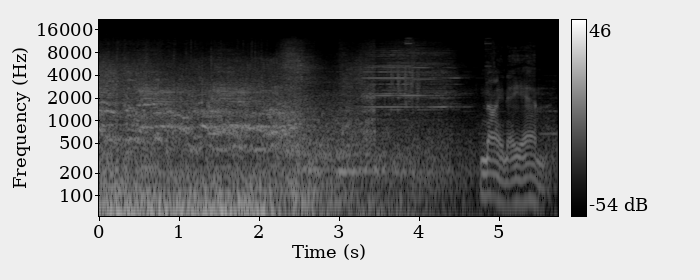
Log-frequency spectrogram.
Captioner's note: Χειροκρότημα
